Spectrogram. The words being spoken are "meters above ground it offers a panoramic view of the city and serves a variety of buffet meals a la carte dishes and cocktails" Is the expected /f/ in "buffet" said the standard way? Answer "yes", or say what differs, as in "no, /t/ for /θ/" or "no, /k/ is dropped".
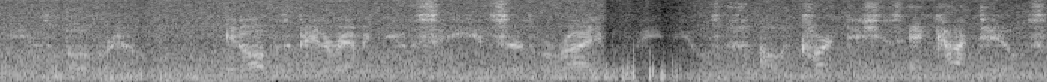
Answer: no, /f/ is dropped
